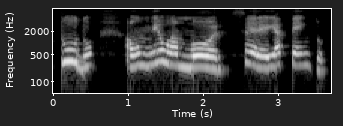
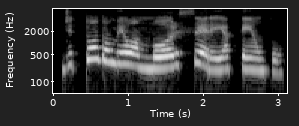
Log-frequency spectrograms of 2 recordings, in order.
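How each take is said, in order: First: "Tudo ao meu amor serei atento" read slowly, leaning on "amor" and "atento"; slow scansion, hitting "amor" and "atento" harder; scanning the verse. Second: Said in the usual way. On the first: Shown as a demonstration. Teacher scanning a verse for students, slow and stressed. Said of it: "eles são mais fortes". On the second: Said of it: "Por mais que de tudo, tá vendo?".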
